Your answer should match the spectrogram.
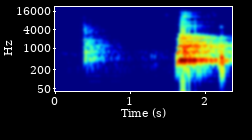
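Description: A dog gives one loud bark near the end.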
